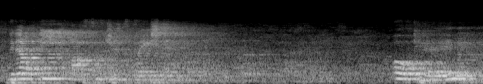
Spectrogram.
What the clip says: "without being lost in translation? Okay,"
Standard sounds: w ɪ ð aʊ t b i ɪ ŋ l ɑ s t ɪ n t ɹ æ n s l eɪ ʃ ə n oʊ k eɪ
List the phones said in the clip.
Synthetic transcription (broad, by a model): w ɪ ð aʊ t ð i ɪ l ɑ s ɪ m t ɹ æ n s l eɪ ʃ ə n oʊ k eɪ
